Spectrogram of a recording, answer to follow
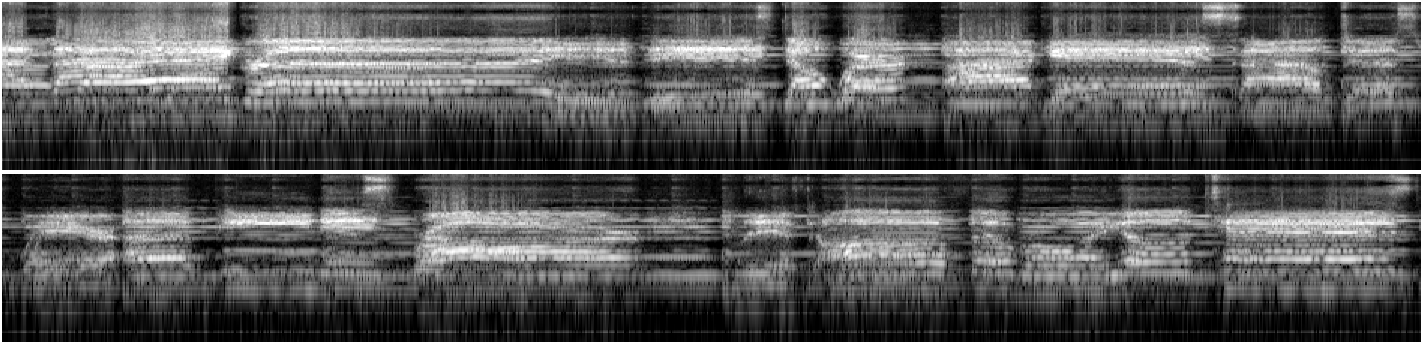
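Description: Two voices singing a hymn-style song in unison over instrumental backing, the sung lines rising and breaking every second or two.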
